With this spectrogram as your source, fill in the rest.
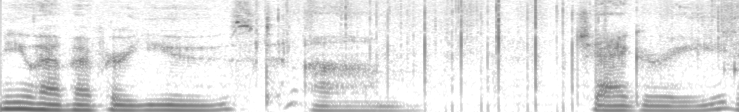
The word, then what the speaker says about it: jaggery: if any of you have ever used um jaggery it's spelled j a g g e r y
